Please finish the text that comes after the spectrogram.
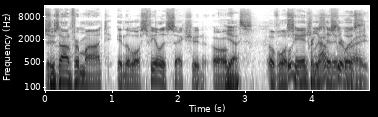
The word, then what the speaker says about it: Los Feliz: Dresden Room which is on Vermont in the Los FIS section of of Los Angeles proun it right you pronounced it right I don't say Los Feliz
